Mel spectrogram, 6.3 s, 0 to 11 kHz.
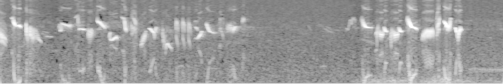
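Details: Breeding-season barred warbler at Erdőhorváti, Tokaj, Hungary, early May 2013, captured on a Canon EOS 7D. Quick chattering, scratchy warbled phrases of high chirps for three seconds, a short pause, then another busy outburst.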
